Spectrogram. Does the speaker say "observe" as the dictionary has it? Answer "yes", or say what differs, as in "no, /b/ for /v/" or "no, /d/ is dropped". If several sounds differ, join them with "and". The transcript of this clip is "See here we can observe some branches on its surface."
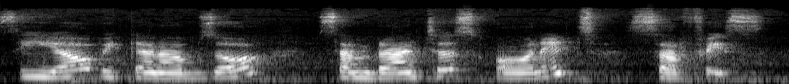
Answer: no, /b/ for /v/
